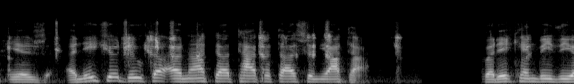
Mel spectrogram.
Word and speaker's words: Sunyata: Is it pronounced Sanatta? Sunyata.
